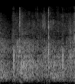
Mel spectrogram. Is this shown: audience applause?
yes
